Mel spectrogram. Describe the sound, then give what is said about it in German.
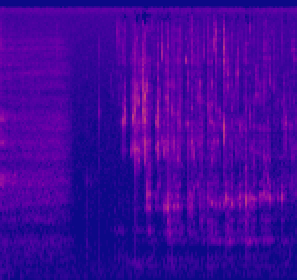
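Scotch is poured into a glass and topped with soda water, with no ice. A bright splashing, bubbling trickle starts after a short quiet pause and runs steadily to the end. No voices. “Vielleicht einen Scotch. Ja, bitte, Mixer. Mit Soda.”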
